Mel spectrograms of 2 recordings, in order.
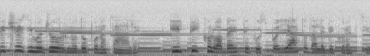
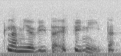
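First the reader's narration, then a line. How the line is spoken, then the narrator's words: Sobbing. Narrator (Italian): singhiozzava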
